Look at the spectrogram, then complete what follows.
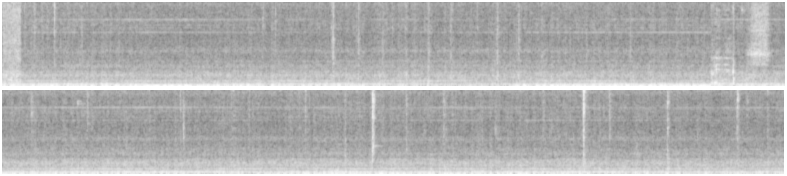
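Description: Airliner cabin noise while taxiing: the jet engines' steady drone heard from inside the cabin, a low hum with a fainter higher tone over it.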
